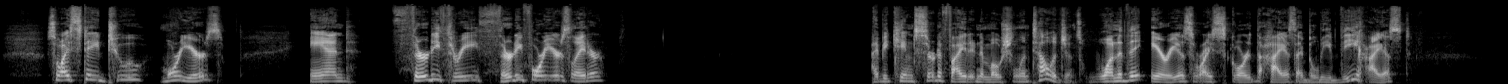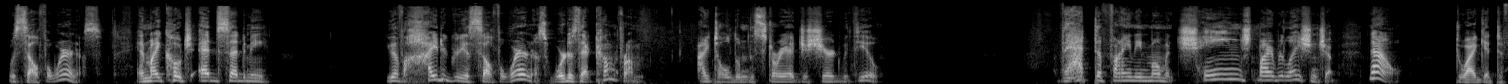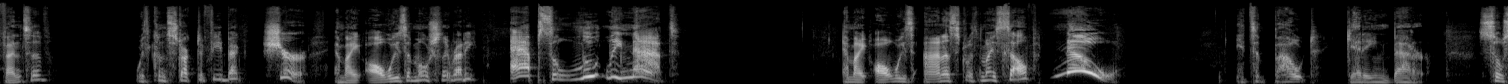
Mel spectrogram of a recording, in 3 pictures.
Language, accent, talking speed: English, American, 125 wpm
